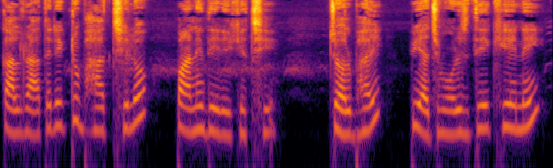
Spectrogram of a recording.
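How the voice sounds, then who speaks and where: Woman acting a high-voiced, plaintive orphaned big sister. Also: steady tone, brisk, mellow, no echo, lightly acted. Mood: helpless, coaxing. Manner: plaintive, pleading. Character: poor orphaned big sister, gentle, sorrowful, pleading. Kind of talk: dramatic cartoon voice acting.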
